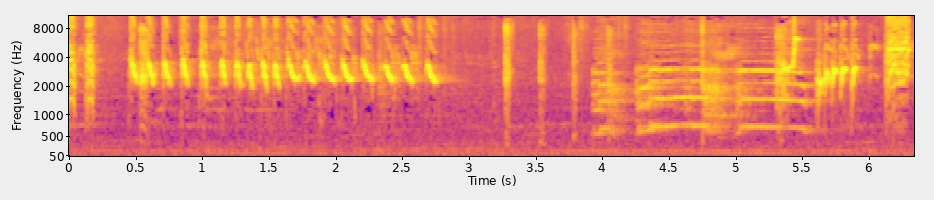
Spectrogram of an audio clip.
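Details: Greater green leafbird song, used to train captive birds to sing: a fast, even series of bright clipped notes for two seconds, then scattered clicks and varied, clear whistled phrases at several pitches.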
